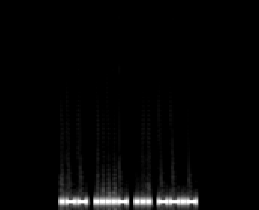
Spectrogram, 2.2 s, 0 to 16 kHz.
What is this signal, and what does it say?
Morse code, heard as a keyed tone, about 49 wpm, 700 Hz. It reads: W4SQ
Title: USA Call Signs - 4 Characters - 6x Character Spacing - 50wpm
